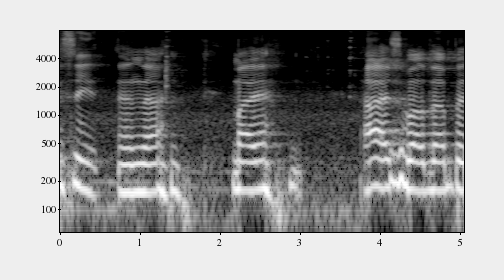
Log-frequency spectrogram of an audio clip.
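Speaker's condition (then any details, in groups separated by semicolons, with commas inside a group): ALS; onset left hand and arm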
